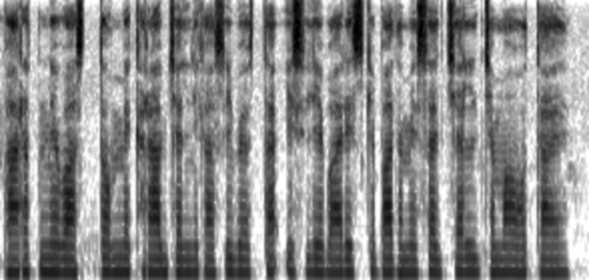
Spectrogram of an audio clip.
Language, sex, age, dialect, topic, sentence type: Hindi, male, 25-30, Awadhi Bundeli, agriculture, statement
